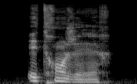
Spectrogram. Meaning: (adjective) feminine singular of étranger; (noun) female equivalent of étranger
- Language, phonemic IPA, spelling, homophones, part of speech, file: French, /e.tʁɑ̃.ʒɛʁ/, étrangère, étrangères, adjective / noun, LL-Q150 (fra)-étrangère.wav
